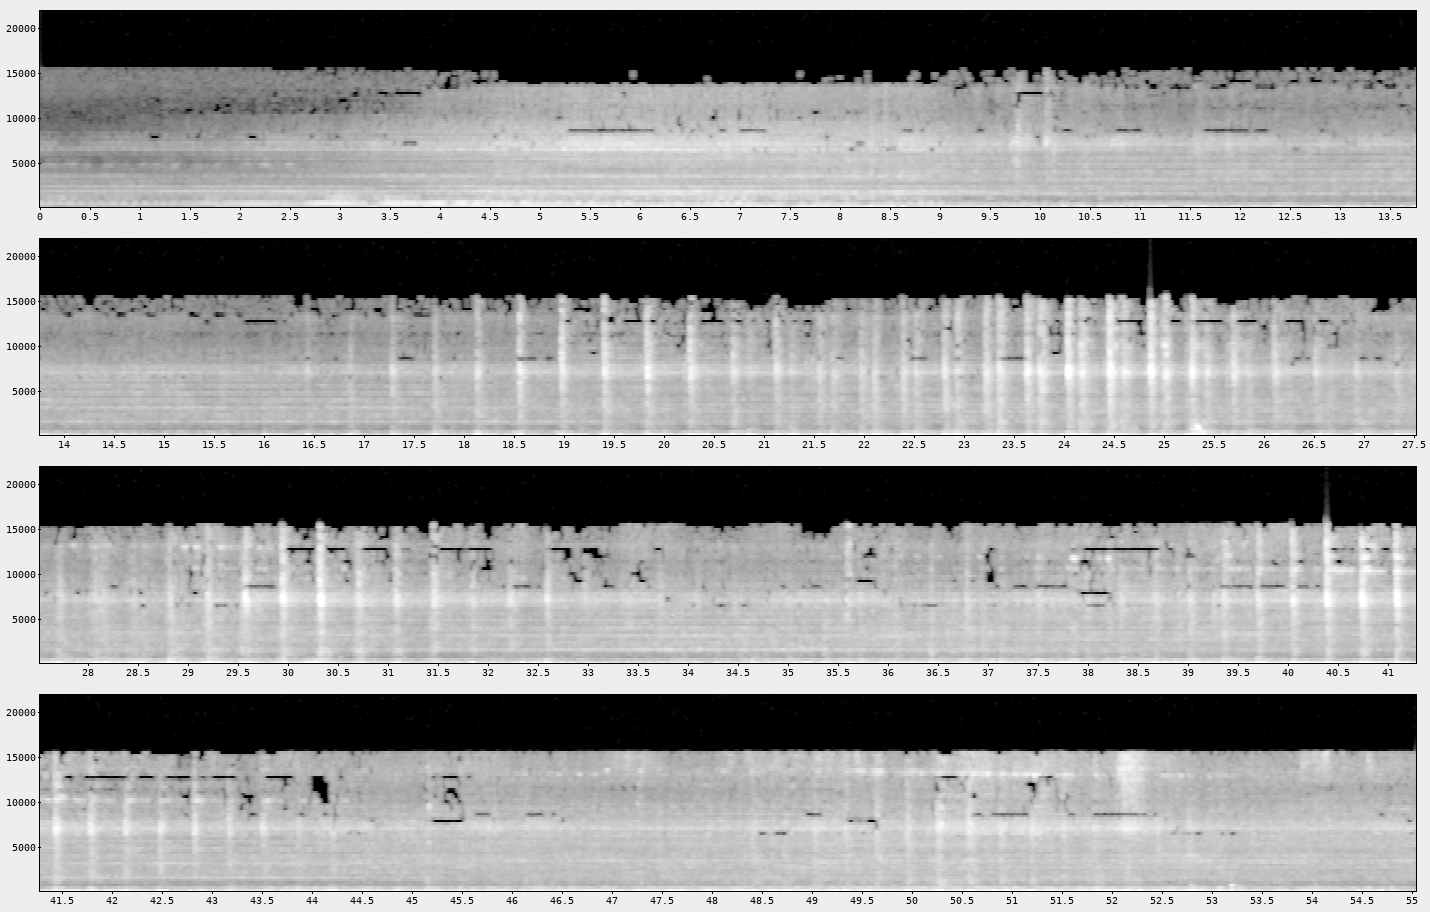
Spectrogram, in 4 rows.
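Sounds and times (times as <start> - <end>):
train wheels rumbling on rails: 0.0 - 55.0
wheels clacking over track: 16.5 - 33.1.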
